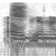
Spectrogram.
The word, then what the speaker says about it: Elgin: out there in I believe it's am I saying it right? Elgin. How do you? – Yeah. Elgin, I believe.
